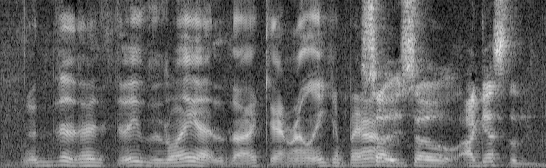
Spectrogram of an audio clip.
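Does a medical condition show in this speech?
Yes: Friedreich ataxia, severe.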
